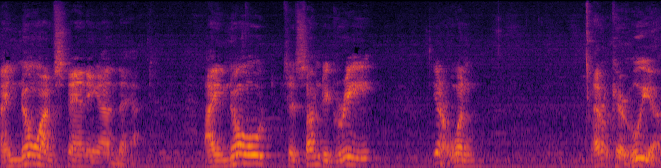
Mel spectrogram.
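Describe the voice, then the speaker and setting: Amid noticeable background noise and audible room echo, a man speaks at a fairly high pitch and moderate pace with lively intonation and long, frequent pauses. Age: 70s. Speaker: barber. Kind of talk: casual chat. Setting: barber shop. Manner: animated.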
